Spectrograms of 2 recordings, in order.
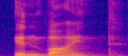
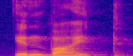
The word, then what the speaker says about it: invite: 뜻이 되겠습니다 이번 표현은 invite invite invite라고 발음하시면 되겠고요 이때 강세는 두 번째 나오는 알파벳 아의 강세가 있습니다 그래서 invite라고 발음하시면 좋겠고요 품사는 동사 뜻은 초대하다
